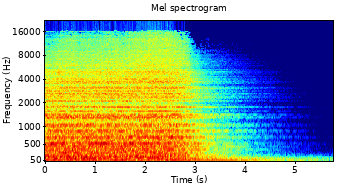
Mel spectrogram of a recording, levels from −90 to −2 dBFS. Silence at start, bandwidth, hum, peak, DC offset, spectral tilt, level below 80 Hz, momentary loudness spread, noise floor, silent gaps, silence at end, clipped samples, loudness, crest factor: 0 s; 17.5 kHz; none; 0 dBFS; under 0.1%; -4 dB/octave; -20 dBFS; 19 LU; -44 dBFS; none; 1.55 s; 1%; -6 LUFS; 8 dB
